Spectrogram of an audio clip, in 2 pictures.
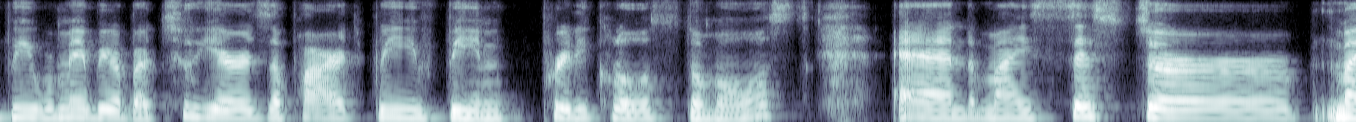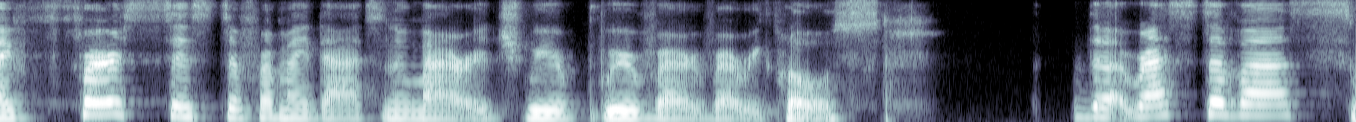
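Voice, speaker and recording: A woman's voice: medium pitch, vocal fry, fairly bright tone. A woman from the Caribbean, a guest on a conversation podcast, telling her life story in an earnest, gracious way with light laughs between thoughts. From Caribbean, born in Guyana, raised in Barbados.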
